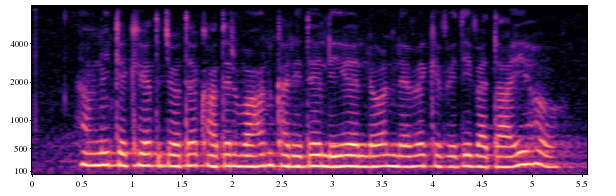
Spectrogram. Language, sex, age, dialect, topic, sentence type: Magahi, female, 25-30, Southern, banking, question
